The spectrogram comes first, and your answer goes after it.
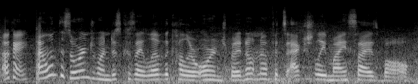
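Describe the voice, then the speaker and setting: A woman's voice: medium pitch, very fast. A woman in her thirties chatting in a bubbly, teasing way while vlogging at a large bowling alley, on a handheld camera mic. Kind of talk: casual vlog chat. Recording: loud music and crowd noise.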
